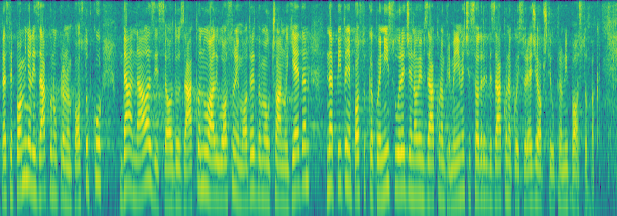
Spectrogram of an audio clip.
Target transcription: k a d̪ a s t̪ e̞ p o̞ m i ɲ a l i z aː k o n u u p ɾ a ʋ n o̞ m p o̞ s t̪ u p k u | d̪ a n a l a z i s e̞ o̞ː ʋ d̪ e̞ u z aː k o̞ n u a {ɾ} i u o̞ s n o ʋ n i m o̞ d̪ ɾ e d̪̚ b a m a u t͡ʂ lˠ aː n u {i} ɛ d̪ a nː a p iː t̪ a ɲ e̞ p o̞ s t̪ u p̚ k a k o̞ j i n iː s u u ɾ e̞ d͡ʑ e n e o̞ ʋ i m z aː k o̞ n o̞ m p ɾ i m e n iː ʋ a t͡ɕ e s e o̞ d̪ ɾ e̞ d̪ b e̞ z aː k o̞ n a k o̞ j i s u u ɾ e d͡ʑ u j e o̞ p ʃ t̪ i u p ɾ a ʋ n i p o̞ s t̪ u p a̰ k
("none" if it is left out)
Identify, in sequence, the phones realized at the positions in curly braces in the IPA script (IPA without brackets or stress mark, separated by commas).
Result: l, j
